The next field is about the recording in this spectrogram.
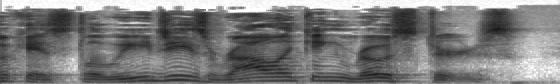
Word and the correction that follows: Roadsters: Roadsters. – Roadsters. – I sound like I said roasters, but it's Luigi's Rollicking Roadsters.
